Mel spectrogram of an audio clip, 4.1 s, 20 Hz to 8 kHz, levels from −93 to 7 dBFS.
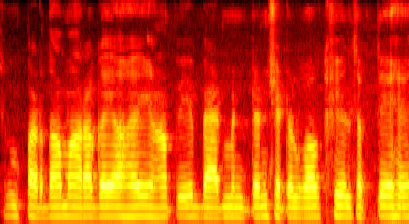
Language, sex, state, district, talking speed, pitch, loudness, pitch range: Hindi, female, Punjab, Fazilka, 190 wpm, 135 Hz, -15 LUFS, 135-140 Hz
